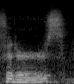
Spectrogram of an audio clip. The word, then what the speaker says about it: Fitterer's: unusual name it's pronounced fitters I you just kind of let it roll off your tongue well it's spelled fitt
